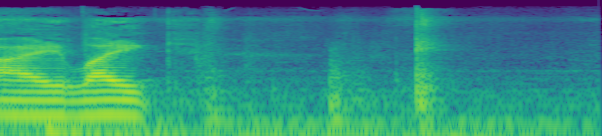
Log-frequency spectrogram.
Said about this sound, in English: open that door. I'm dying of a heat stroke.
